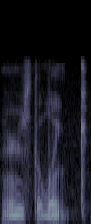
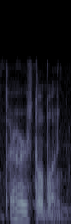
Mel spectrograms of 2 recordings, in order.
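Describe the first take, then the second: First: Said in the usual way. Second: A soft whisper of the line. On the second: Shown as a demonstration. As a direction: breathe it out without voice.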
